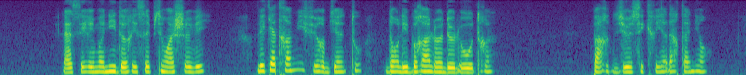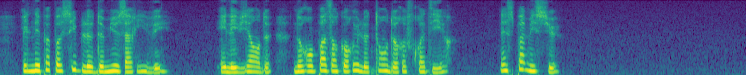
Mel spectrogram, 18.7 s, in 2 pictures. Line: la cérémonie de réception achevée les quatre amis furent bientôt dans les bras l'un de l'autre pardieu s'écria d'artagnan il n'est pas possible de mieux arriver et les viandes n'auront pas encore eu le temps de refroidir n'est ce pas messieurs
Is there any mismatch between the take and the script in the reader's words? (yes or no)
no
